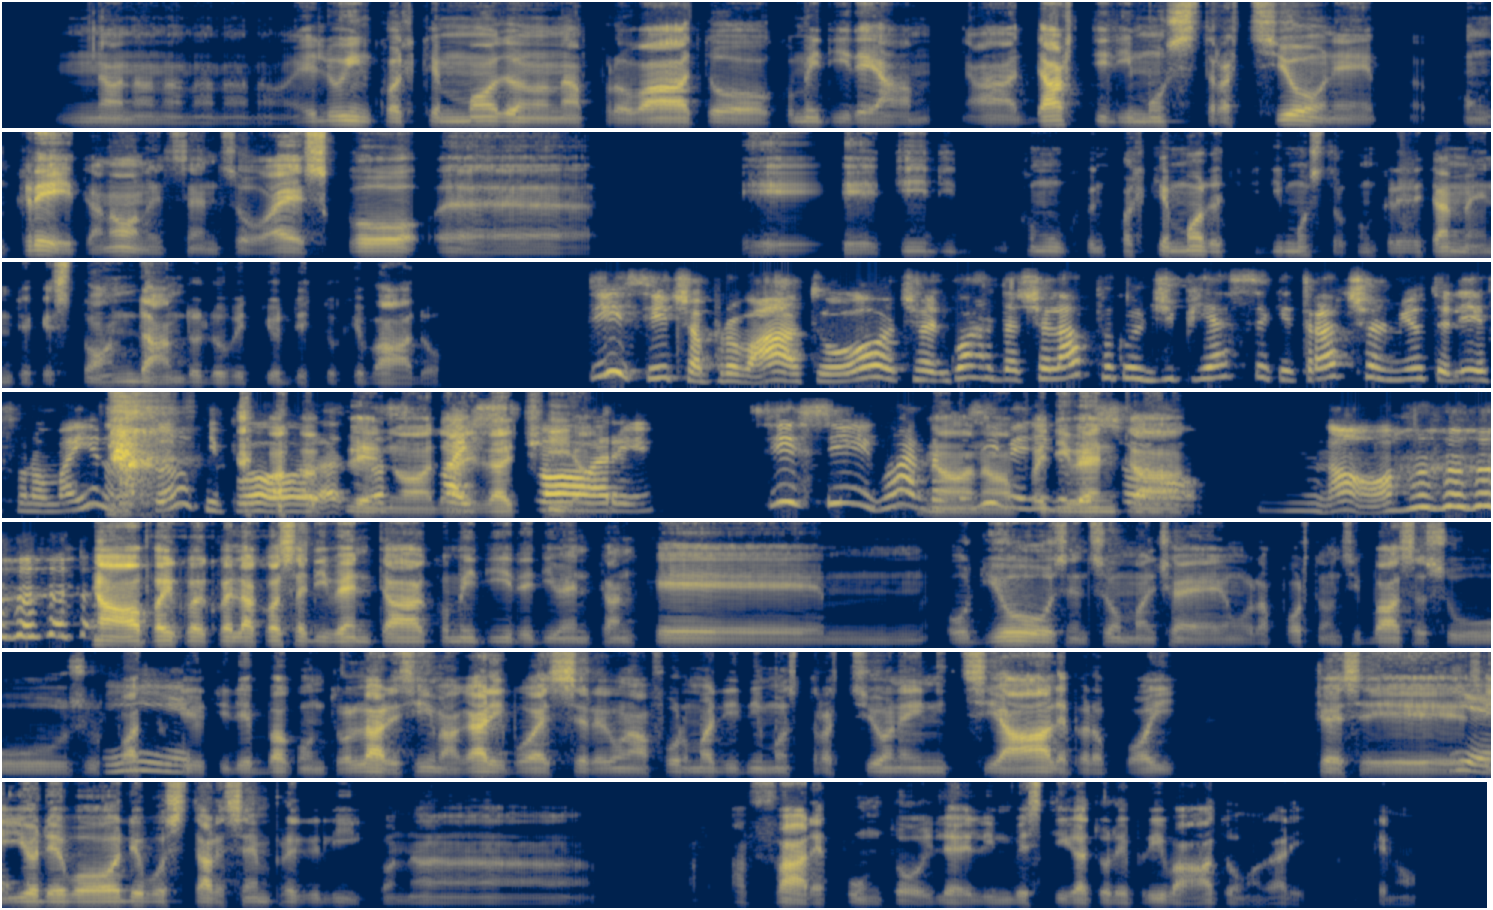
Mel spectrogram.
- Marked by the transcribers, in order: laugh; laughing while speaking: "No vabbè, no dai"; in English: "spy story"; chuckle; "cioè" said as "ceh"; other background noise
- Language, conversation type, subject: Italian, podcast, Come si può ricostruire la fiducia dopo un tradimento in famiglia?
